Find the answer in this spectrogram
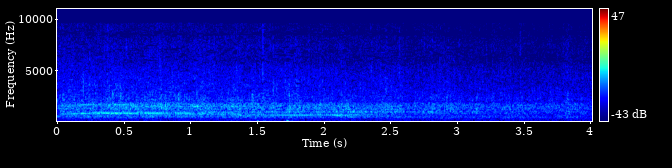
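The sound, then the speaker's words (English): Congregation applauding at a midweek church service, a soft, continuous patter of many hands that holds steady at a low level and fades slightly toward the end. “Come on, let's give the Lord a big hand.”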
